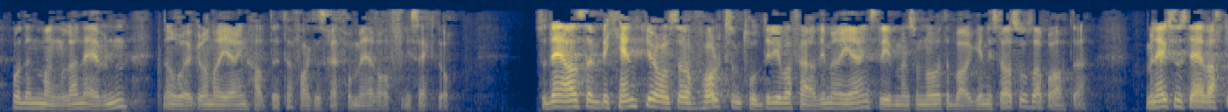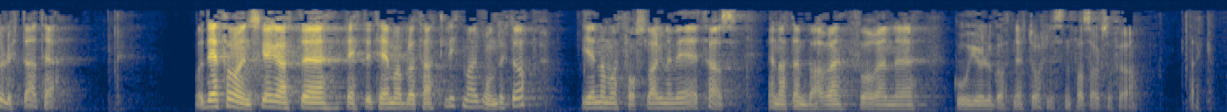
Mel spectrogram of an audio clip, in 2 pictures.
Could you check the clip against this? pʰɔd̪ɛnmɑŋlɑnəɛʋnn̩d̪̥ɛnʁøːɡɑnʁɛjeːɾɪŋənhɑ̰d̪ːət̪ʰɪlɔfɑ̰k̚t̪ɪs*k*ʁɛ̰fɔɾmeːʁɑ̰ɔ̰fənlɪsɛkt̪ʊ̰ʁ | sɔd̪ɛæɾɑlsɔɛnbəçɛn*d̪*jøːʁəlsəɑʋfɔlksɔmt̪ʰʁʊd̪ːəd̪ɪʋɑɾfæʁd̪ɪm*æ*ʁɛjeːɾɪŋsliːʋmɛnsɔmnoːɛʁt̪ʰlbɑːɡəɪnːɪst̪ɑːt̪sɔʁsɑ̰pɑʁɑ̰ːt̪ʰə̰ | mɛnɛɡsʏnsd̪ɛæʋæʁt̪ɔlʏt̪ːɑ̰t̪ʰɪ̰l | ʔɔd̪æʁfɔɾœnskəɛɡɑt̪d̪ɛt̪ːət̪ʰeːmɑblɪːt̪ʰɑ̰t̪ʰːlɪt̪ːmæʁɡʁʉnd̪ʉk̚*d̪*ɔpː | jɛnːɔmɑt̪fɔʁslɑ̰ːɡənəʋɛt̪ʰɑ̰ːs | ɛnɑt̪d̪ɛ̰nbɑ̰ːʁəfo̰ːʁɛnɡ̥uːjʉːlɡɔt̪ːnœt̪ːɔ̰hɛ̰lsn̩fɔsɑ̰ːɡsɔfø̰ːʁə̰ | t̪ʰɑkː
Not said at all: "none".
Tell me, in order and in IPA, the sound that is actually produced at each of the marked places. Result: k, t̪, ɛ, t̪

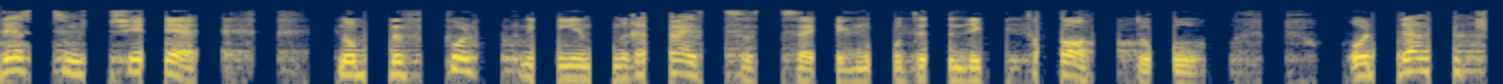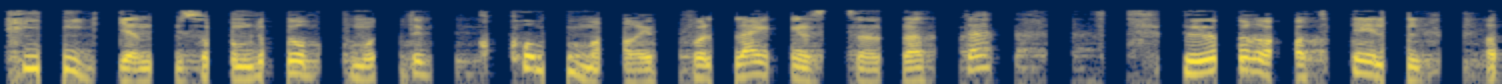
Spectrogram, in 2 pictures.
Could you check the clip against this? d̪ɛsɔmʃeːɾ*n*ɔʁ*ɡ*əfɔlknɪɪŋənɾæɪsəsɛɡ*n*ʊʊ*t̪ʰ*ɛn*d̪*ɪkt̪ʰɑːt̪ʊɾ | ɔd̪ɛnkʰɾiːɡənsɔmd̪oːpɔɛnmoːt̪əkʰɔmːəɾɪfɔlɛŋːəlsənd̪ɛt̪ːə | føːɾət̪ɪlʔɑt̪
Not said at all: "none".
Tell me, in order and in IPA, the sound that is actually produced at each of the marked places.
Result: n, b, m, t̪, d̪

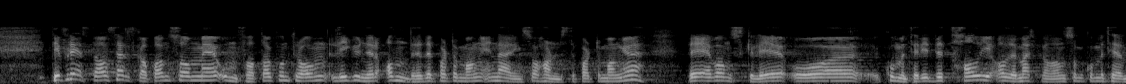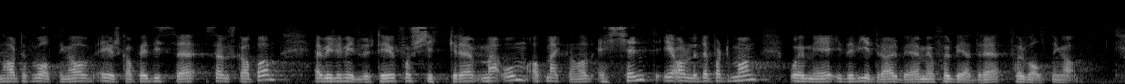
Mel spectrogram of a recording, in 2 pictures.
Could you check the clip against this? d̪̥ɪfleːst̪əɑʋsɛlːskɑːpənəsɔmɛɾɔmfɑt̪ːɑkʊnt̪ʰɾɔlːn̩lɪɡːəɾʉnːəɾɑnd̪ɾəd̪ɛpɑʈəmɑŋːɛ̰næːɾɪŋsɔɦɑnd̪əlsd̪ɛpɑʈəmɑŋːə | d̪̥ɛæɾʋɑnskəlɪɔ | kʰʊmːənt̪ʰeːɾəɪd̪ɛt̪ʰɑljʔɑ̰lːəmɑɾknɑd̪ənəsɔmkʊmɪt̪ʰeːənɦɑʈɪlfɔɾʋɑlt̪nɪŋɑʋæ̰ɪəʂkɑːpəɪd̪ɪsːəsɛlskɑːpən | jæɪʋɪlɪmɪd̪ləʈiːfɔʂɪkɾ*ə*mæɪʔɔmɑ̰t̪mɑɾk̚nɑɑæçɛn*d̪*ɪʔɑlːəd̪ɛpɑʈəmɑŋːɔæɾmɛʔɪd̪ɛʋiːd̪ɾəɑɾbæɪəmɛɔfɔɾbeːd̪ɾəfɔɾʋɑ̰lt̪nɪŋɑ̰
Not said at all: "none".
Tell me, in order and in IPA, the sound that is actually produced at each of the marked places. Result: ə, t̪

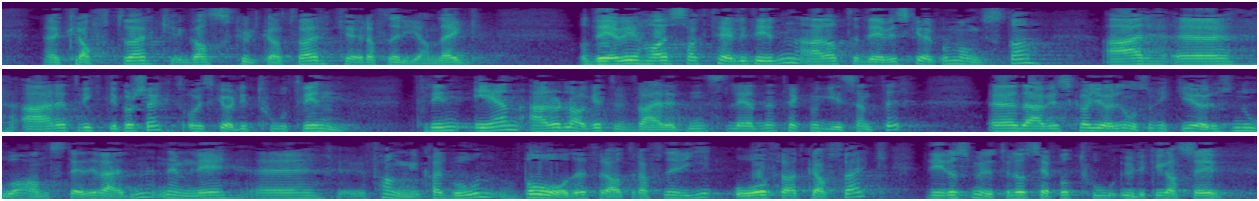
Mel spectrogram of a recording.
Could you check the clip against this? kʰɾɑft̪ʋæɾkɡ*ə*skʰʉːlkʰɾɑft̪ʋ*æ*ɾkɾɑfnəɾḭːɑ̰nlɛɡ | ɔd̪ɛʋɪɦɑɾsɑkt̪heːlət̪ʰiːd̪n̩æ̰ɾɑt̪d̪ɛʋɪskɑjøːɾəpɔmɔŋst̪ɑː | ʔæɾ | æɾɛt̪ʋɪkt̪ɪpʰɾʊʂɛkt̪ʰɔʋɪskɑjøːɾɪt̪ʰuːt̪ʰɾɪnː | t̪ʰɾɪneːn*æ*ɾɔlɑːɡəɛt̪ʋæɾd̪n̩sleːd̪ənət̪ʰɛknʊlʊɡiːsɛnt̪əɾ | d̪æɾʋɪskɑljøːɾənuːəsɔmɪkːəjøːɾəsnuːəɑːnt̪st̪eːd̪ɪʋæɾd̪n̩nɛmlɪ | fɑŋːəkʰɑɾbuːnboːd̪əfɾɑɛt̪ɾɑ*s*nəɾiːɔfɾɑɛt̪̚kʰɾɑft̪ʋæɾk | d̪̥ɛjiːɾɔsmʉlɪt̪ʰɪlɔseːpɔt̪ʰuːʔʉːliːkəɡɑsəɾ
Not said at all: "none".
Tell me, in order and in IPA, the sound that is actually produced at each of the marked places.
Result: ɑ, æ, æ, f

